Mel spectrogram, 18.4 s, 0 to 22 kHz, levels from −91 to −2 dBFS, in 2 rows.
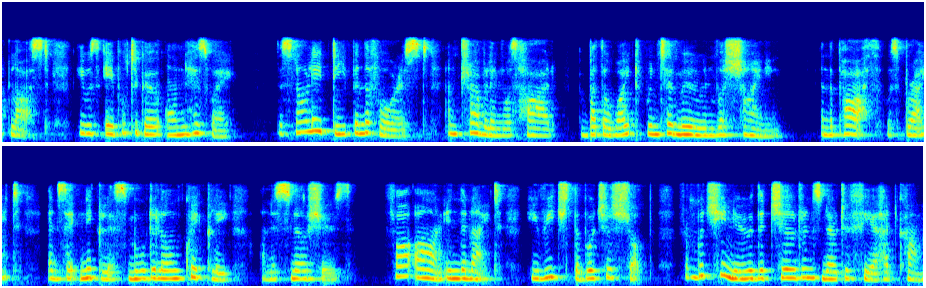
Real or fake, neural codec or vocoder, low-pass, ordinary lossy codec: real; none; 7.2 kHz; Opus, 16 kbps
